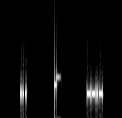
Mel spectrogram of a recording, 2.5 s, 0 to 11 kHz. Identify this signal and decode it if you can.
Morse code, heard as a keyed tone, about 50 wpm, 700 Hz. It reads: S Q
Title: Single Letter-Number Alt - Rapid-Fire 50wpm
